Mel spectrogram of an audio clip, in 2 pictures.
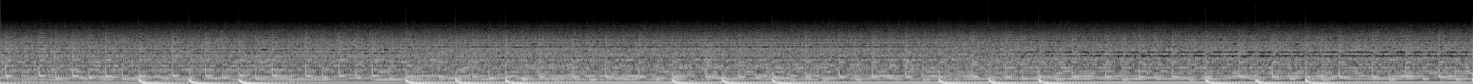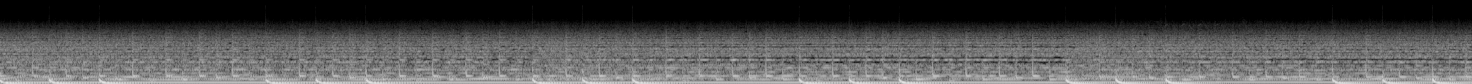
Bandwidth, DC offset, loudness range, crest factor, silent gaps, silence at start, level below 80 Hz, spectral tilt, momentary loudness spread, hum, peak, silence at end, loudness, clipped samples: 7.2 kHz; under 0.1%; 1 LU; 14 dB; none; 0 s; -18 dBFS; -7.5 dB/octave; 4 LU; none; 0 dBFS; 0 s; -17 LUFS; under 0.1%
